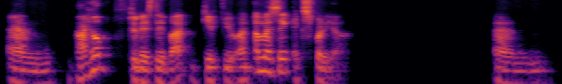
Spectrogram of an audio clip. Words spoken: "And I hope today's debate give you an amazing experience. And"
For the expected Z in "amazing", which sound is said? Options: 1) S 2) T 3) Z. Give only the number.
1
